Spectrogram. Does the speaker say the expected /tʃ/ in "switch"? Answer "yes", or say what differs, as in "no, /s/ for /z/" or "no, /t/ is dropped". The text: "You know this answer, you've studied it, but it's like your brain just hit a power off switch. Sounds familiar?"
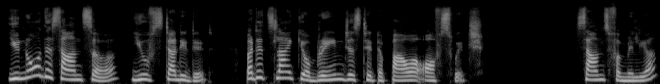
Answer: yes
